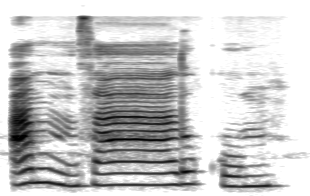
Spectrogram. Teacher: huruf hijaiyah selain hurufba dan Mim cara membaca izhar syafawi yaitu bunyi mim disuarakan dengan terang dan jelas tanpa berdengung di bibir dengan mulut tertutup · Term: idhar syafawi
